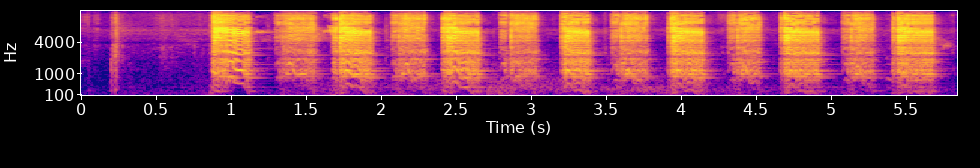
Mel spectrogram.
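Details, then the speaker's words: VW Fusca (Beetle) front suspension: a rhythmic dry squeaky creak, about 80 a minute, rising and fading as the car is rocked, with nothing knocking. It began after driving through a water puddle and sounds spread out and hard to locate; the finding is a dry upper ball joint creak. "bom aqui como o barulho da suspensão é um rangido não é nada batendo então V ter que descobrir no ouvido mesmo o que que pode ser que tá rangindo aqui"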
